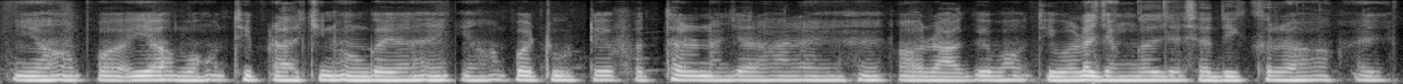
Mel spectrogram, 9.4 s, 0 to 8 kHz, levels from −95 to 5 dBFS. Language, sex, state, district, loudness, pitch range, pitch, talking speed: Hindi, male, Chhattisgarh, Kabirdham, -15 LUFS, 145-150 Hz, 150 Hz, 175 wpm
